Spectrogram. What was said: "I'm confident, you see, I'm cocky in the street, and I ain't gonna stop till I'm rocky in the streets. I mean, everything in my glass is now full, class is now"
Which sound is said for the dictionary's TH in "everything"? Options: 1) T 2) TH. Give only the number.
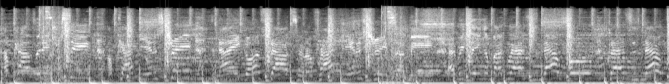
2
